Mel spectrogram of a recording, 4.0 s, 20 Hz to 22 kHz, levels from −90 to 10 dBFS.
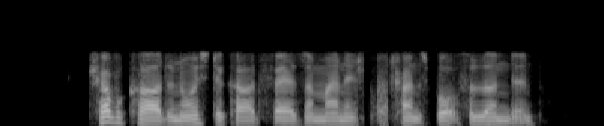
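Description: At 2.35 s, right after "card fares are", VoIP packet loss concealed by the speech codec breaks up the sound until about 2.66 s. About 160 ms is missing in short gaps scattered over 280 ms, which points to eight lost 20 ms frames, and no gap lasts more than 40 ms. Each time, the Speex decoder extends the last pitch and filter at falling gain, so the audio turns briefly into a smeared buzz or coloured noise, then weak or distorted as it recovers. On a spectrogram, the harmonics flatten into steady horizontal bands that fade. The waveform shows repeated, shrinking pitch cycles in place of normal variation.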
